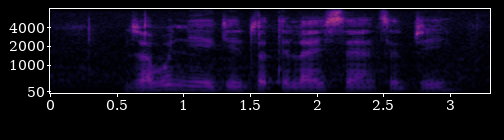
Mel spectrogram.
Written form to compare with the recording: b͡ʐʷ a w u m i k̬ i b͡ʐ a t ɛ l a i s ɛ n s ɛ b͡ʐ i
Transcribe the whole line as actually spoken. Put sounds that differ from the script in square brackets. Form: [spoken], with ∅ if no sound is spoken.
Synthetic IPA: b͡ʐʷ a [β] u [ɲ] i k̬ i b͡ʐ a t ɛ l a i s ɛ n s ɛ b͡ʐ i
